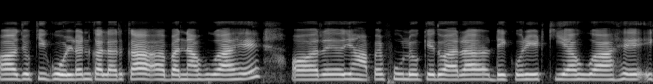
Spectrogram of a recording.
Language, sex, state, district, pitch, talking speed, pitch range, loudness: Hindi, female, Chhattisgarh, Rajnandgaon, 235 Hz, 200 wpm, 225-240 Hz, -15 LUFS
